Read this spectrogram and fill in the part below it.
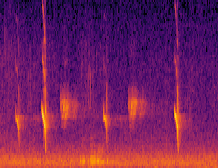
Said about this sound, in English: Recording, here's a wild bird again.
